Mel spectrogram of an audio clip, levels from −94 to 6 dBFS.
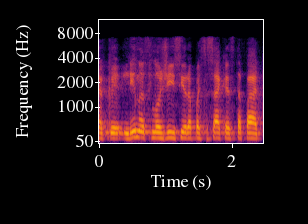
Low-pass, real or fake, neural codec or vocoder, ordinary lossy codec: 7.2 kHz; fake; codec, 16 kHz, 2 kbps, X-Codec, WavLM features, trained on Multilingual LibriSpeech; AAC, 48 kbps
